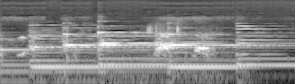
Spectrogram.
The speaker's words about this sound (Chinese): 谁家狗？不是我家的，是我家邻居的。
